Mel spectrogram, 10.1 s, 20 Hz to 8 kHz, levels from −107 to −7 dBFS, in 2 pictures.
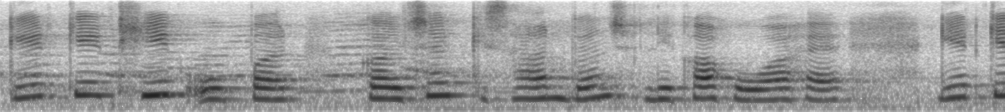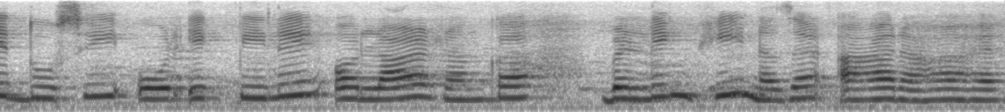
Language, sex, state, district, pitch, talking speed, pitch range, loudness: Hindi, female, Bihar, Kishanganj, 280 Hz, 150 wpm, 265-320 Hz, -34 LUFS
